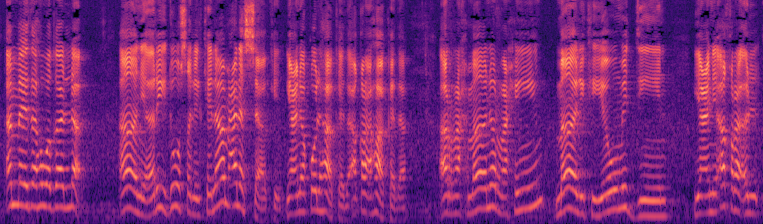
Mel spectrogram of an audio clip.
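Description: A man with an Iraqi Arabic accent giving a religious lesson, explaining step by step and slowly reciting example phrases. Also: sits high, fairly bright tone, a little hiss or hum. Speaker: religious teacher.

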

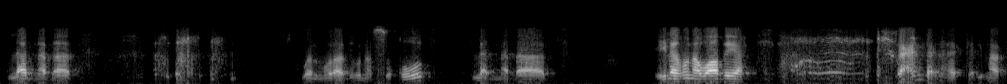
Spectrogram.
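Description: A man with a Levantine Arabic accent teaching a religious studies class, dictating notes, drawing out key words and checking that his students follow. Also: medium pitch. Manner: explains slowly, checks understanding, stretches key words. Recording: dull lo-fi recording.

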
